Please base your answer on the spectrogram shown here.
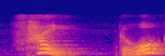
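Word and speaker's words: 裁: 그래서 재판할 재, 말을 재가 되었고 뜻으로는 사박구, 음으로는 사이로 각각 발음한다고 설명드렸어요.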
